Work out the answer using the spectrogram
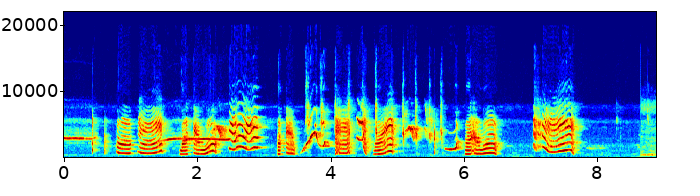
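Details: Pet talking parrot, kept at home, chirping loudly: a string of sharp, rising and falling whistled squawks and chirps in quick bursts, with short pauses between phrases and a faint low hum beneath.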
